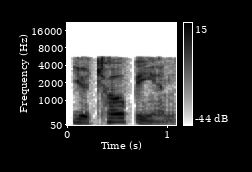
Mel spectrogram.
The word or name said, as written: utopian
